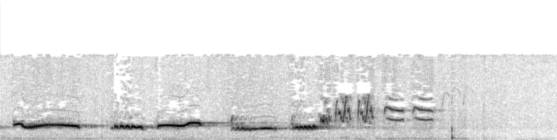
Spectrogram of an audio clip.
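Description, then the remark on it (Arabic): A small sparrow by a window sings in the morning, a sweet, rapid run of bright whistled chirps, clear, rising toward higher trills before stopping abruptly. “وبقرب النافذة رأت عصفورا صغيرا يصدح صداحا عذبا فقالت سهام أيها العصفور الجميل إنك تحيينا تحية الصباح صباح الخير”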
